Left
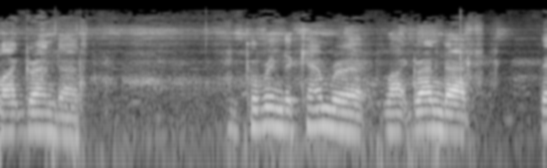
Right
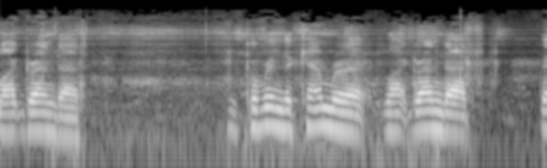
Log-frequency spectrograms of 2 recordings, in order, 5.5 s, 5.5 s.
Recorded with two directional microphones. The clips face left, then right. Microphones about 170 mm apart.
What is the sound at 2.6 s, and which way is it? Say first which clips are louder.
Speech: right 6 dB; 35° right (ahead or behind).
